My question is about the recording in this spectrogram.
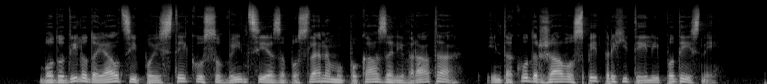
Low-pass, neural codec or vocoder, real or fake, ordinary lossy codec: none; none; real; none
